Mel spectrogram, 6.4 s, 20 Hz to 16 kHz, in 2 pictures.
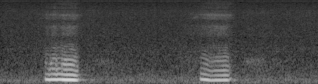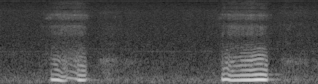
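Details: Sleeping Shih Tzu snoring in a quiet room: four squeaky, whistling, wheeze-like snores at about 36 breaths a minute.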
